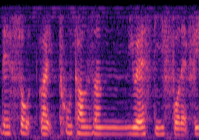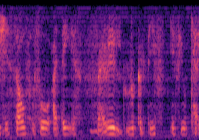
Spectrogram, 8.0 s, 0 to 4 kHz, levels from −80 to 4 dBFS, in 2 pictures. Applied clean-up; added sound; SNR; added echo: none; none; none; reverberation time 0.4 s.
